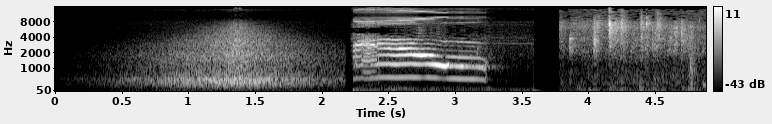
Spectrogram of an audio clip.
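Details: Indoor cat, one of several household cats, answering its owner's call with a single steady, slightly falling meow about a second long, preceded by a broad whooshing noise and followed by rustling.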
